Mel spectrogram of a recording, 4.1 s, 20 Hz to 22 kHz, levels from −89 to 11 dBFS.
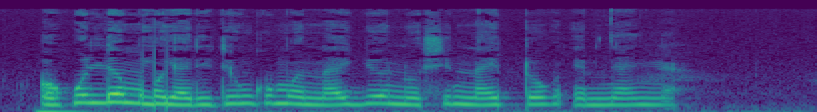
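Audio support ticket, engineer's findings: Chunks out of order, 0.72 to 0.84 s. Brief jumbled stretch. Two 60 ms chunks swapped, one delivered one chunk late and played after its successor. No loss, three hard boundaries. Suspect jitter buffer or write-queue ordering.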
